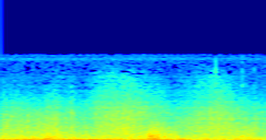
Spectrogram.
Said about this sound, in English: The barrier blocked water and effectively split Little Rock Lake into two basins. To simulate the acid rain that fell over parts of the U.S., research boats like this one sprayed acid into one of the basins.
